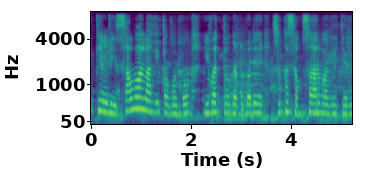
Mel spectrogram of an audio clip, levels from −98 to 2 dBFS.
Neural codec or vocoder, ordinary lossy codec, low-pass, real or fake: codec, 44.1 kHz, 2.6 kbps, SNAC; none; 7.2 kHz; fake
